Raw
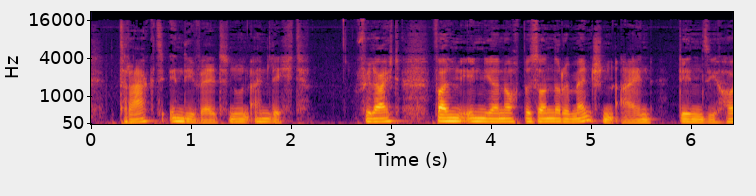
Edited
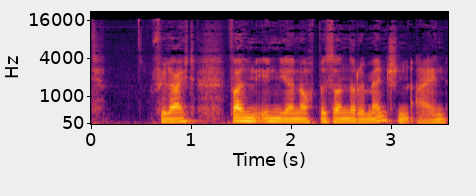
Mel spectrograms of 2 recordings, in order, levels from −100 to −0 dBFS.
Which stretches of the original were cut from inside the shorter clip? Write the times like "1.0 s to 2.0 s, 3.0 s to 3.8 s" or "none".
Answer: none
